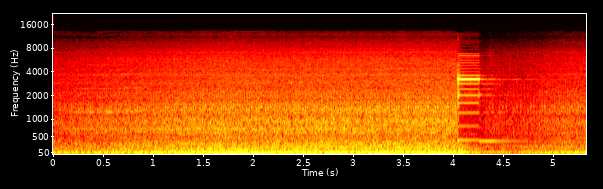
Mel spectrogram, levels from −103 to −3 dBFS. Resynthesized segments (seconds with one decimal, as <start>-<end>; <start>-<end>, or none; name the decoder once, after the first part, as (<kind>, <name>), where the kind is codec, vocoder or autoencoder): none

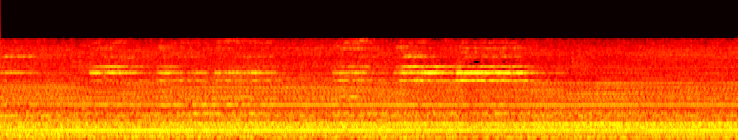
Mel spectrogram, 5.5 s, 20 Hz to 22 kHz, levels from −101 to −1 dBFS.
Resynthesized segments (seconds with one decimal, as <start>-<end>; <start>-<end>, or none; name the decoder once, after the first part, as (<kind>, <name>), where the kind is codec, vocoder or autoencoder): 1.1-1.6 (vocoder, BigVGAN v2)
